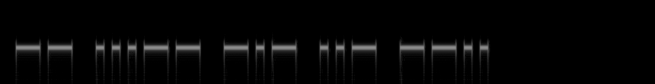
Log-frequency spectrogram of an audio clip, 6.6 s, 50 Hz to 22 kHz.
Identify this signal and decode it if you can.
Morse code, heard as a keyed tone, about 15 wpm, 700 Hz. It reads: M3KUZ
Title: DXCC-100 Call Signs - 5 Characters - Repeated 2x - 15wpm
